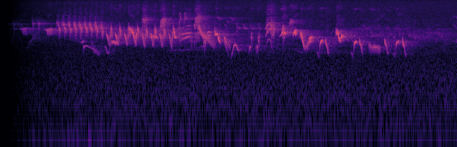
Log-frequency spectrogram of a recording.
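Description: Songbird song: a quick trill of high repeated notes, then a run of varied chirps and arched whistled slurs, stopping about half a second before the end.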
